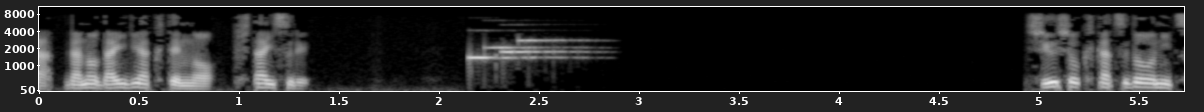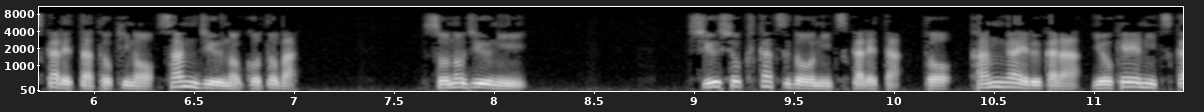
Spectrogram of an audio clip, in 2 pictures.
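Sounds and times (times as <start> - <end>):
speech: 0.0 - 1.6, 5.0 - 8.3, 9.0 - 11.4
electronic phone ringtone for incoming call: 2.2 - 2.9.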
